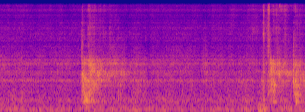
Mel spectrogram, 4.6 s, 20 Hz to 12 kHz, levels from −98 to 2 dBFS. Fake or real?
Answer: fake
